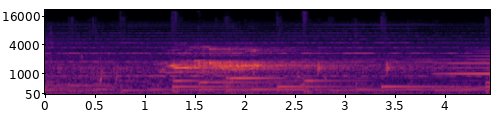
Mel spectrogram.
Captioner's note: whale singing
